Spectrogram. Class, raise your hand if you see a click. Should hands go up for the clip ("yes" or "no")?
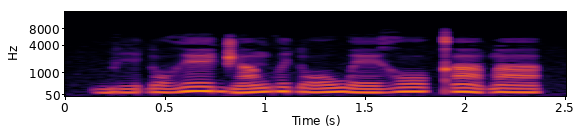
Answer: no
